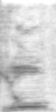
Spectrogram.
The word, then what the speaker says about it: Ulg: Mass Sprint Cars was Tim Ulg, and it's pronounced Yule.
